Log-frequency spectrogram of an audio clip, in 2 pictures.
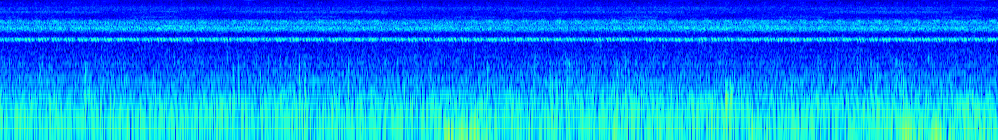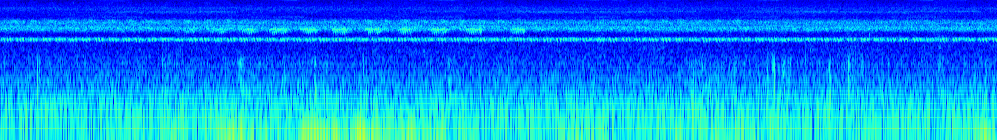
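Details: Night insects near a small fire hold a steady shrill ringing chorus; around the middle, one rapidly pulsed trill of evenly spaced chirps stands out for about three seconds, over a low hum and faint crackles.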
